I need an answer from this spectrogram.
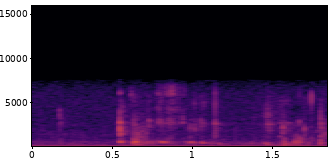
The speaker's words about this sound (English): You got to get a sip of water. So I'm going to reach over and unscrew my bottle cap.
